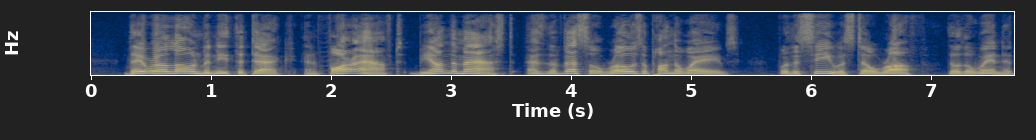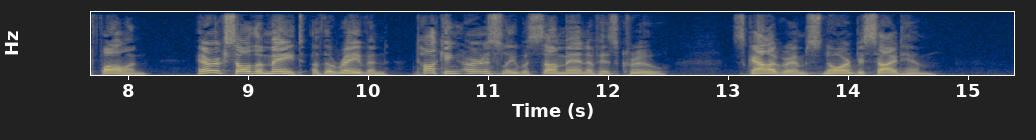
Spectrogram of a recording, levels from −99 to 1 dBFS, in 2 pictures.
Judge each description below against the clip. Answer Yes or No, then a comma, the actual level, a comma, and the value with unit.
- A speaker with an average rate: Yes, average, 185 wpm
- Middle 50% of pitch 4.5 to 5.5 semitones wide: Yes, average, 5.1 semitones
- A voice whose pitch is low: No, medium, 180 Hz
